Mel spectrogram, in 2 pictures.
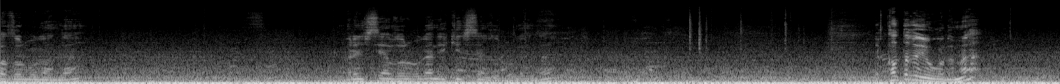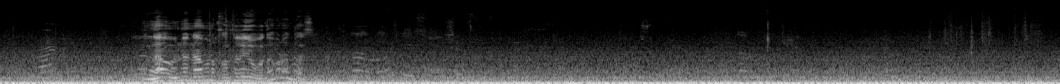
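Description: Tyres roar steadily on a highway, heard from inside a moving car.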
